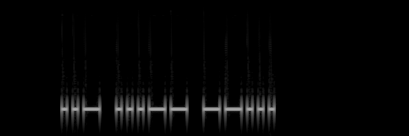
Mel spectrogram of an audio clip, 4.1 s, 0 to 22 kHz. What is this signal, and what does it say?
Morse code, heard as a keyed tone, about 22 wpm, 700 Hz. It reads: U37
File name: practice / 22wpm / Three Letter-Number Combinations - 22wpm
